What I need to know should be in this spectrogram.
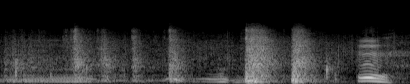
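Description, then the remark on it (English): A heavy object thuds twice in close succession as a filing cabinet is shoved against a door to barricade it, with strained vocal grunting around the bumps and a final groaning voice. “Filing cabinet.”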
